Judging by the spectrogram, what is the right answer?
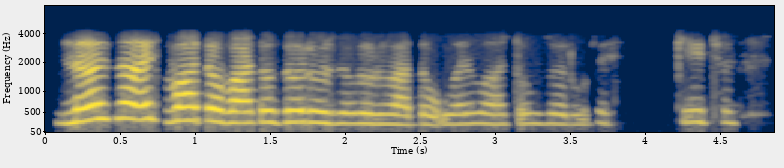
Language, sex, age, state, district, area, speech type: Kashmiri, female, 18-30, Jammu and Kashmir, Srinagar, urban, conversation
